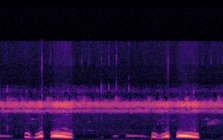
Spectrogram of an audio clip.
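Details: Two cooing phrases from a wild spotted dove, each opening with short hooked notes and ending in a long, falling coo. Soft single notes sit between the phrases, with a steady high whine throughout.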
